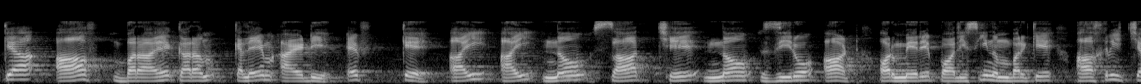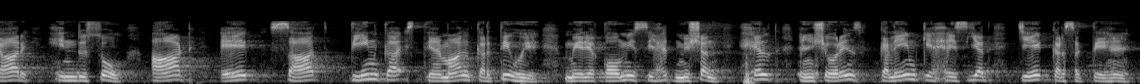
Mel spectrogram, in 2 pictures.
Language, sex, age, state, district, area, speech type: Urdu, male, 18-30, Uttar Pradesh, Saharanpur, urban, read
